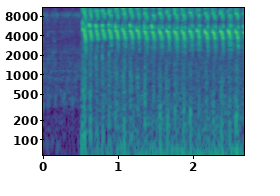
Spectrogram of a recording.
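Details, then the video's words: Cililin singing, a clean recording meant for teaching young birds: after half a second of quiet, a steady fast series of high, piercing doubled chirps repeats evenly, about seven notes per two seconds. "MASTERAN BURUNG CILILIN DIJAMIN JERNIH"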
